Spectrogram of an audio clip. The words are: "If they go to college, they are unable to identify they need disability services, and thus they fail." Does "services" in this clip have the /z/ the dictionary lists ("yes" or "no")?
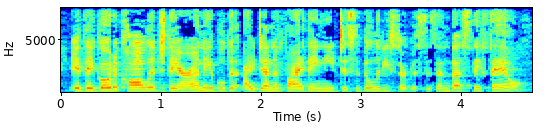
yes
